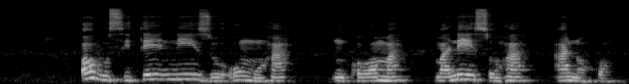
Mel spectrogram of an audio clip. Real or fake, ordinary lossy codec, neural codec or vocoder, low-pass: fake; none; vocoder, 44.1 kHz, 128 mel bands every 256 samples, BigVGAN v2; 14.4 kHz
